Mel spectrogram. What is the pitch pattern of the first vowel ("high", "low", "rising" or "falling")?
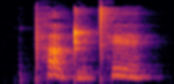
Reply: falling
